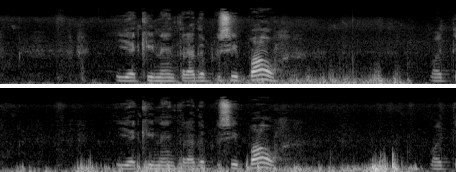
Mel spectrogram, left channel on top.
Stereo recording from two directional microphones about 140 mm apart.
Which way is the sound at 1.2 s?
5° right (ahead or behind).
